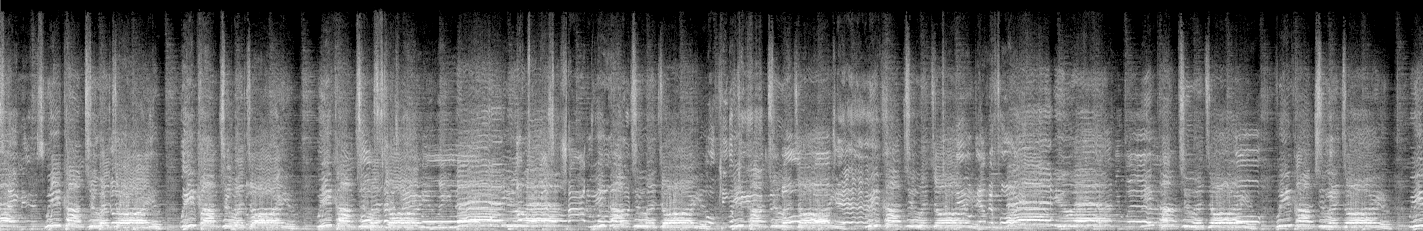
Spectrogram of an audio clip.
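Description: A worship team of women and a man singing together into microphones, several voices at once, with little instrumental backing.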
